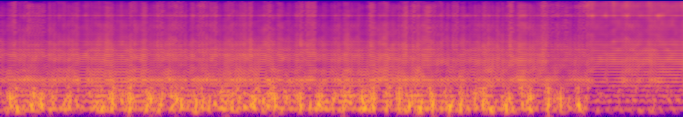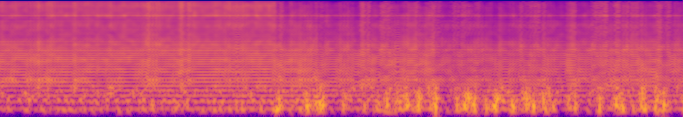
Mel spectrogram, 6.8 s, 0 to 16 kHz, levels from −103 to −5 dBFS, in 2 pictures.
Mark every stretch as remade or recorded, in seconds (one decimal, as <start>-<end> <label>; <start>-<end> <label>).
0.0-6.8 remade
